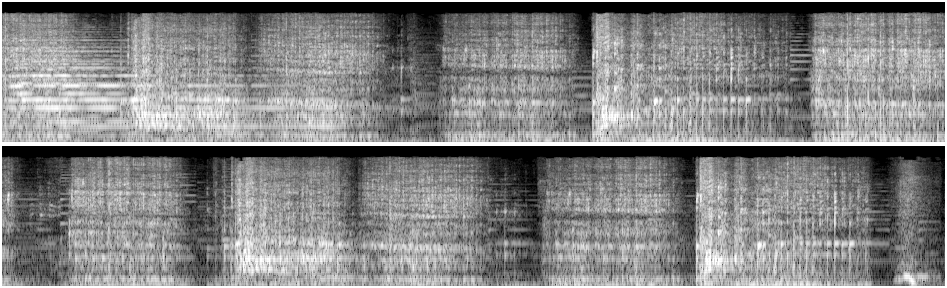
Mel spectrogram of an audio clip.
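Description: Lion roaring: a run of loud, short roars, about one a second.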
